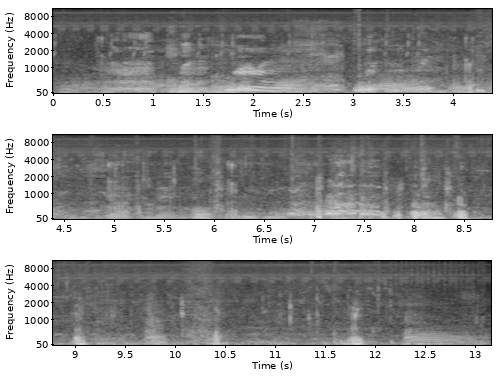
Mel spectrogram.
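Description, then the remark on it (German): A group of wild boars, a large boar, a sow and three piglets, grunt and snort in deep, rough bursts, overlapping irregularly throughout, with a few sharper squeals and snuffles rising above the low rumbling chorus. “Es ist eine Gruppe von Wildschweinen.”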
